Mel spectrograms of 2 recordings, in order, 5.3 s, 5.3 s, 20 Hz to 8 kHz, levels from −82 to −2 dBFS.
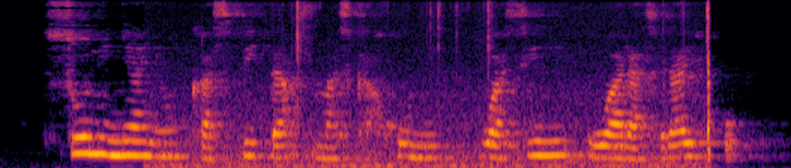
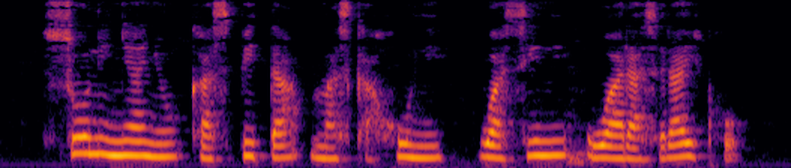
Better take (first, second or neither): second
